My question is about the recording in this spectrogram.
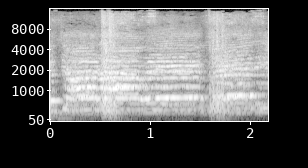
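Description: A chorus of women singing a Chhattisgarhi Sua song (sua geet) together, with sharp handclaps landing about once a second in time with the song.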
